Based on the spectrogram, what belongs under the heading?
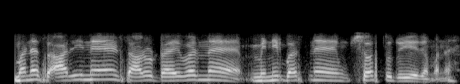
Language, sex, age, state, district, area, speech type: Gujarati, male, 18-30, Gujarat, Ahmedabad, urban, conversation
